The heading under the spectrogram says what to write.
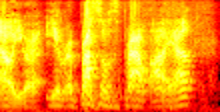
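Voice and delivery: rough, creaky, worn-edged raspy voice. Retelling what Kenny Baker said to a young Scout: imitating Kenny Baker. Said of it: "he doesn't talk like that".

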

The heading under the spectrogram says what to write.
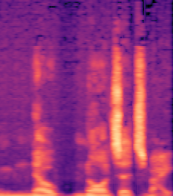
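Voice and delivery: slow, low English accent, male voice.

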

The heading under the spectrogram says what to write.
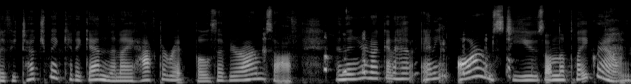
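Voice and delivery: sweetly spoken menace with sugary, put-on niceness. Parent retelling warning a child who touched their kid, fake-nice smiling threat. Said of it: "And I say it really nice, like, smiling while I say it".

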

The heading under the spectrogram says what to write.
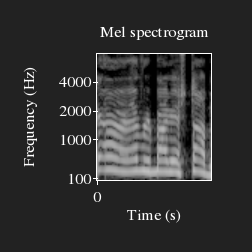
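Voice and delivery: put-on high, old-timey throwback voice like old newsreel. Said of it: "that was my throwback voice for that".

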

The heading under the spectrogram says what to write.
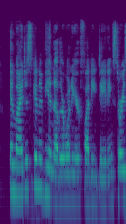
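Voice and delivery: plain

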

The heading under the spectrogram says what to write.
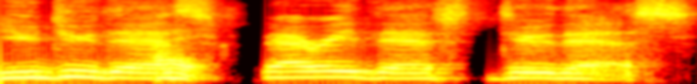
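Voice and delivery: mock barking, very slow and forceful. Retelling how Jack barked orders at everybody: imitating Jack barking orders. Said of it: "barking out orders".

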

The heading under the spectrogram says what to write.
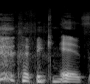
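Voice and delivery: talking while laughing through the words.

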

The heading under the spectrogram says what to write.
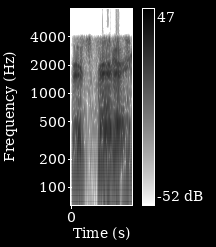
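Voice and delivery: mock voice as if through a respirator mask. Imitating someone who straps on a respirator: mock voice as if wearing a respirator. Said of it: "You say it like that?".

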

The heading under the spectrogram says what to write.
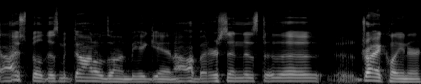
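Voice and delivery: high-pitched animatronic figure voice. Acting out the animatronics for another speaker: Bill Clinton voice. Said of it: "and Bill Clinton's like".

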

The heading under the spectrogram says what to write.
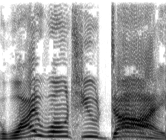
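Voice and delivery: acted, really loud, high screaming, die drawn out. Telling how neighbors heard a man in Australia, imitating a man yelling. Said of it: "he was saying".

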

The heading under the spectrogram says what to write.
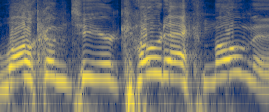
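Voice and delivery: very loud, very high, drawn-out taunting yell. Watching dunk clips, quoting a player's taunt to the one he dunked on, retelling a yell. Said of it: "I'm yelling".

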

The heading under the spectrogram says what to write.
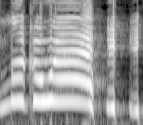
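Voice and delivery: very high, loud, shrieked yell. Retelling a favorite comedy movie scene: imitating Melissa McCarthy yelling. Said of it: "and she yells".

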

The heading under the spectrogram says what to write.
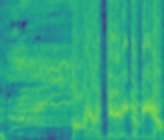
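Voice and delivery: high, loud shouted voice. Joking about a movie called Braidless: Danny DeVito impression. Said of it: "You sound more like Gilbert Gottfried".

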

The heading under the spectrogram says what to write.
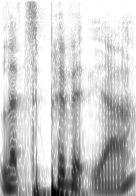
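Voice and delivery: half-sure attempt at a put-on British accent. Suggesting a change of topic to another speaker: British accent. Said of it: "was that your British accent?".

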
